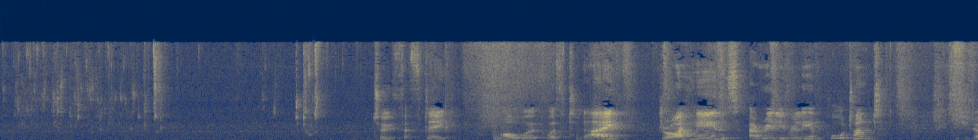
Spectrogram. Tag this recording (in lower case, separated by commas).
speech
